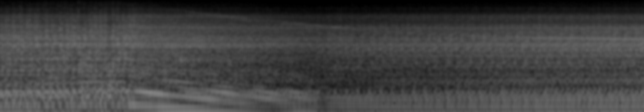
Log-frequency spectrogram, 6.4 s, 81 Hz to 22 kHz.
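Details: 1986 VW Golf with swapped 1.9 TDI ALH, mechanical Bosch VE pump, Garrett T25 turbo: drops from a rev back to idle, then runs with a slightly uneven knock in its beat; light/no-load misfire, worse in winter, cause unknown.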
